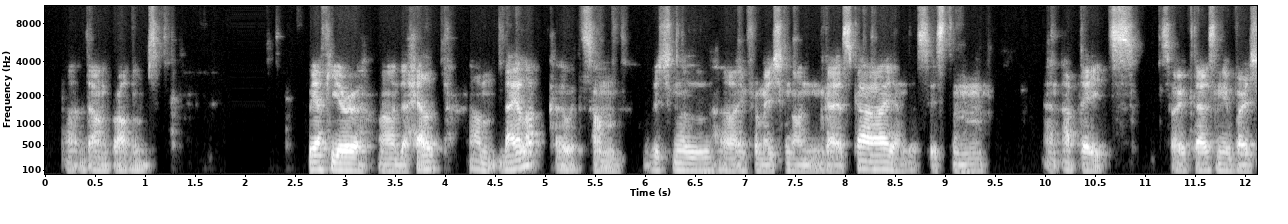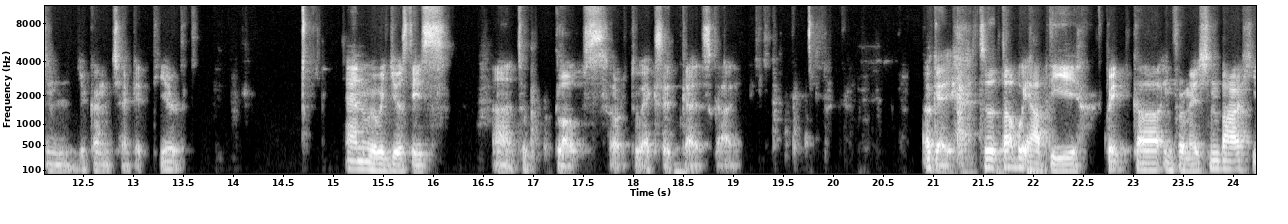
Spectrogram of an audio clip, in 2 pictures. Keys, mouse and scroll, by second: 0.2-2.4 drag, 3.7 click, 4.7 click, 6.2-7.2 drag, 7.8 click, 8.9 click, 9.3 click, 10.1 click, 12.0 click, 15.5 click, 17.8 click, 21.2 click.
